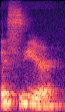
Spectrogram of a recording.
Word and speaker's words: Essyre: I didn't know how to pronounce that. Essyre. Say it again. Essyre.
